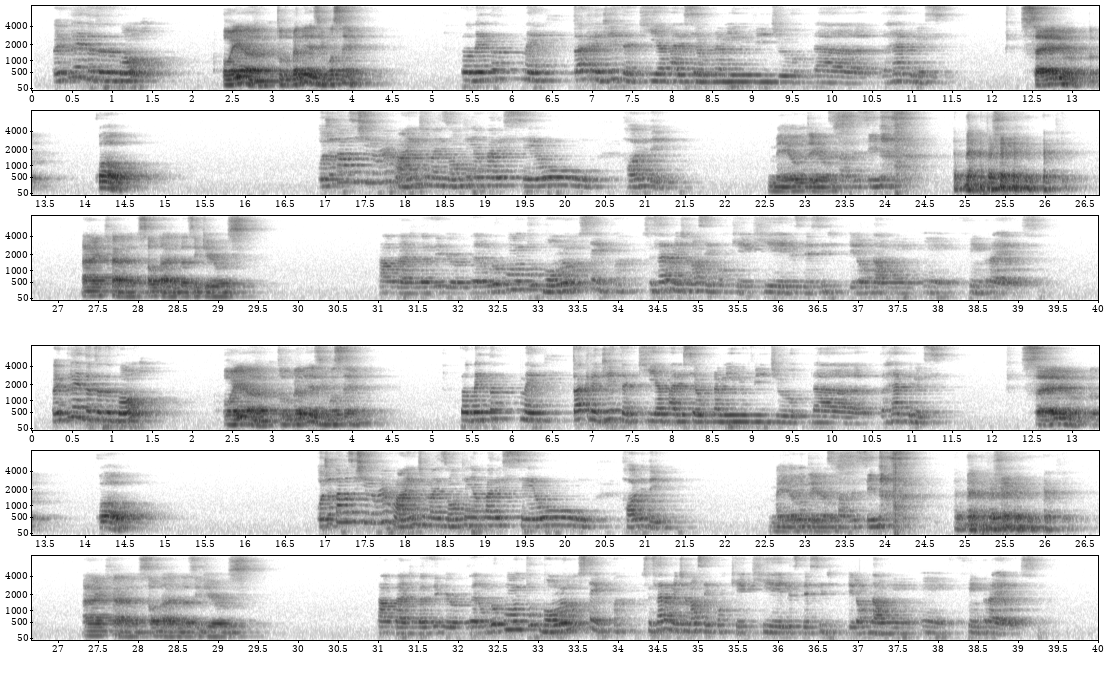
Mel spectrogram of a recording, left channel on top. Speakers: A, on the right; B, on the left.
A: Oi, Brenda, tudo bom?
B: Oi, Ana, tudo beleza? E você?
A: Tô bem também. Tu acredita que apareceu pra mim o vídeo da do Happiness?
B: Sério? Qual?
A: Hoje eu tava assistindo Rewind, mas ontem apareceu Holiday.
B: Meu
A: Aí eu lembrei
B: Deus.
A: das falecidas.
B: <laughs> Ai, cara, saudade das e-girls.
A: <laughs> Saudade das E-Girls. Era um grupo muito bom. Eu não sei, sinceramente, eu não sei por que que eles decidiram dar um, um fim pra elas.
